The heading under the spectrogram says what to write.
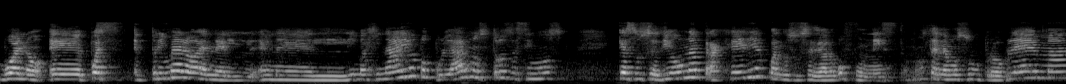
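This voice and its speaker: Someone speaks at a fairly slow pace with lively intonation and big swings in loudness, over noticeable background noise. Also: woman, high pitch for a woman. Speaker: radio host. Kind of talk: radio talk show.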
